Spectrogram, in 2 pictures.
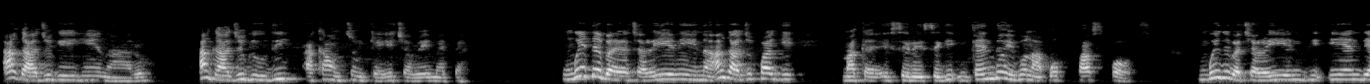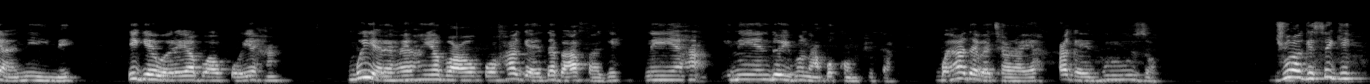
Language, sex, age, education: Igbo, female, 15-29, secondary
